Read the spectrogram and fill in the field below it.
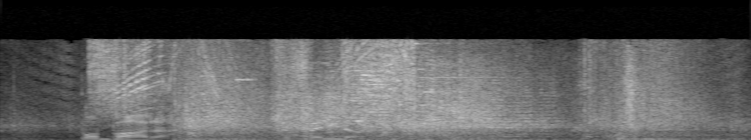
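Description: A magic spell crackles with sharp electric zaps.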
